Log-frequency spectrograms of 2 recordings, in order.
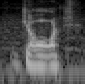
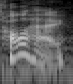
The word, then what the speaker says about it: Jorge: George. It's pronounced Jorge.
